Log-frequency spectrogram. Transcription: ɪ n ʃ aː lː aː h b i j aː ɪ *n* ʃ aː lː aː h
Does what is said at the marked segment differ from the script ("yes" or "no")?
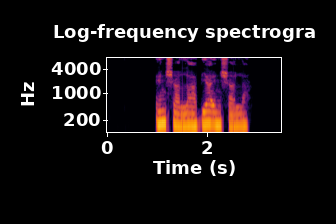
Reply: no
